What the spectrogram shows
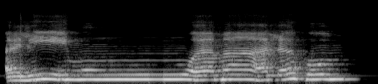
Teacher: after the meme tanween, you've got the wow, so it's half idgham, so it's partial merging.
